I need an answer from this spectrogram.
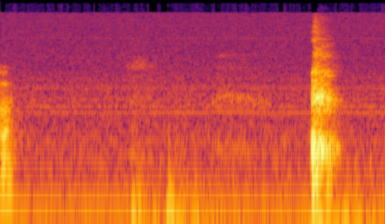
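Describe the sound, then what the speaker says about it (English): A single sharp, close cough bursts out near the end, after a few seconds of quiet room noise with faint soft knocks. "sorry, I'm coughing a bit"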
